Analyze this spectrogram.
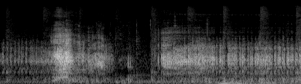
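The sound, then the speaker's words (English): Dogs growl and snarl, a sharp burst near the start followed by a sustained, rumbling growl that continues to the end, with no talking. “There's a lot of dogs.”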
